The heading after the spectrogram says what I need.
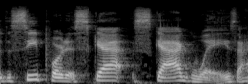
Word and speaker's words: Skagway: San Francisco to the sea port at SCA Skagway is that how you pronounce it Skagway MH well once you get to Skagway you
